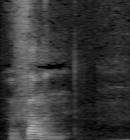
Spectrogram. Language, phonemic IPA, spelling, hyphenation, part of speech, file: Dutch, /ˈvɑŋə(n)/, vangen, van‧gen, verb / noun, Nl-vangen.ogg
- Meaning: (verb) to catch; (noun) plural of vang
